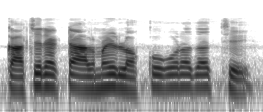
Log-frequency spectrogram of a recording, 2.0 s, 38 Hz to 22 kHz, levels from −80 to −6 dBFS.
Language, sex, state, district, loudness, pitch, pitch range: Bengali, male, West Bengal, Alipurduar, -18 LUFS, 155 Hz, 145-160 Hz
